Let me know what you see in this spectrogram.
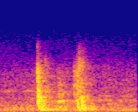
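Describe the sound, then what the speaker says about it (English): Two soft, close knocks or thumps about half a second apart, like a door being pushed shut in an office scene of a radio drama, heard over a low steady background hiss with no talking. "Close the door, please."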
